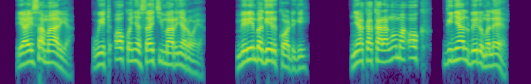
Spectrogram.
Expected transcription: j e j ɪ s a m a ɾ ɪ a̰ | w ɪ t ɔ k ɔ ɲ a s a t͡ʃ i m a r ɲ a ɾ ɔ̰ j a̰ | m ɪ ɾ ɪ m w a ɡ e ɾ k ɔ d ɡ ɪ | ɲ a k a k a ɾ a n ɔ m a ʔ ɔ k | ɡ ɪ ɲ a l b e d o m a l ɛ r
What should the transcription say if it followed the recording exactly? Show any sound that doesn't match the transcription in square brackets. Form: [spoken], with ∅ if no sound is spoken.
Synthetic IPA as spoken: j [a] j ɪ s a m a ɾ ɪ a̰ | w ɪ t ɔ k ɔ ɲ a s a t͡ʃ i m a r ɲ a ɾ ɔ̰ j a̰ | m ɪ ɾ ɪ m [b] a ɡ e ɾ k ɔ d ɡ ɪ | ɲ a k a k a ɾ a [ŋ] ɔ m a ʔ ɔ k | ɡ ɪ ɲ a l b e d o m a l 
